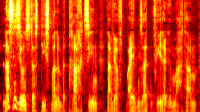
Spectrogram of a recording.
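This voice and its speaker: A man doing a calm, courteous assassin chief. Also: very deep voice, fast, creaky, breathy edge, pitched below the performer's own voice, heavily acted. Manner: calm, polite, controlled.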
